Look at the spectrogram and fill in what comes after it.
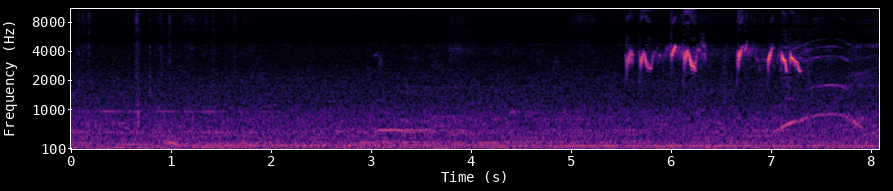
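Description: Small songbirds chirping: a quick run of about eight short, sharp chirps starting about five and a half seconds in, then a lower sliding note near the end.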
